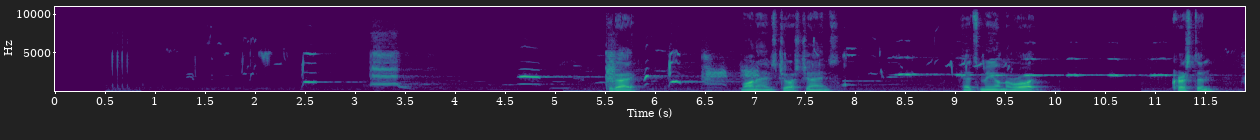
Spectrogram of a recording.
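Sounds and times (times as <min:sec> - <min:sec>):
birds chirping and whistling: 0:01.1 - 0:11.9
harsh bird call: 0:01.3 - 0:11.9.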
